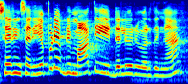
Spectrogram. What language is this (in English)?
Tamil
